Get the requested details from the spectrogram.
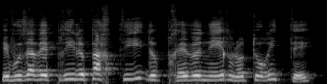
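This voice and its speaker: A man voicing a sad, ailing young married woman who reproaches her cousin gently and then sharply, in a storybook reading. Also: high-pitched, fairly even intonation, normal speed, close to an everyday voice. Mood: sad, ironic.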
